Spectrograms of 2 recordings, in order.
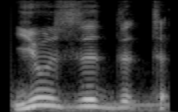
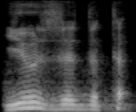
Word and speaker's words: used to: used to 여러분들 그대로 발음하면 used to 이렇게 될 거예요. 그런데 여기서 잘 보세요. used 할 때 드가 날라갔죠? 왜 날라갔나요? zd 자음 세 개의 자음이 겹쳤죠. 그런데 드와 트 사이에 낱말 경계가 있죠.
